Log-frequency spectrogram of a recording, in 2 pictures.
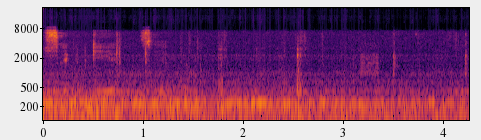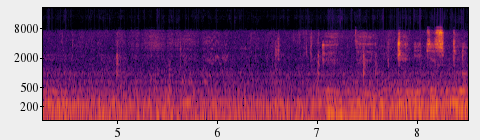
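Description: A car engine rumbles steadily in second gear during a driving lesson, a low continuous drone with faint road noise and occasional small clicks, no sharp changes.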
